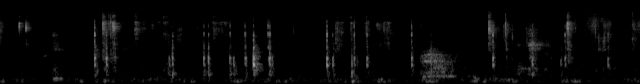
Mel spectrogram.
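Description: Poker chips clicking against each other as they are pushed and stacked, a quick irregular run of sharp clacks.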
